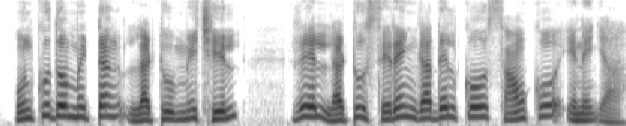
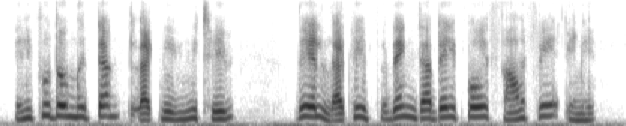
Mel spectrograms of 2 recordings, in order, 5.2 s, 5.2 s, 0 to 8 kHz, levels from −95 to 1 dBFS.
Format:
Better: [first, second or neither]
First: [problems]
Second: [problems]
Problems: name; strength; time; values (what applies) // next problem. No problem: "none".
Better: first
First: none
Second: noise reduction (neural diffusion model UNIVERSE++)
